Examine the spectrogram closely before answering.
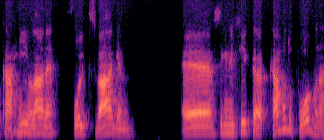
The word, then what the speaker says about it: Volkswagen: E a própria letra V também em alemão tem som de F. Então, por exemplo, o carrinho lá, né? Volkswagen, significa carro do povo, na real.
